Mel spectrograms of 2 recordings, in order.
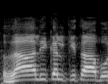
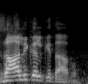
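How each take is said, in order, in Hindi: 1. पहला शब्द नरम 'dh' की आवाज़ से शुरू होता है। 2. पहला शब्द सख्त 'z' की आवाज़ से शुरू होता है।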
